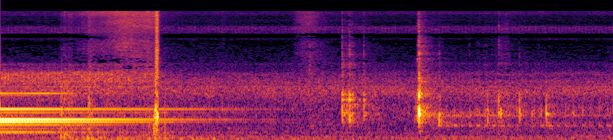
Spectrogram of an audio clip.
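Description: Cylinder music box's plucked steel comb notes ringing out and fading away over about two seconds, followed by a few faint, separate clicks.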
